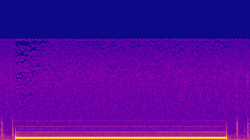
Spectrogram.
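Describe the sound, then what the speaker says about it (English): A warmer flute sounds the same note a touch sharp, giving a pure, steady, synthetic-sounding tone held for about four seconds before stopping abruptly. "When the flute at the higher temperature tries to sound the same note, it sounds like this."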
